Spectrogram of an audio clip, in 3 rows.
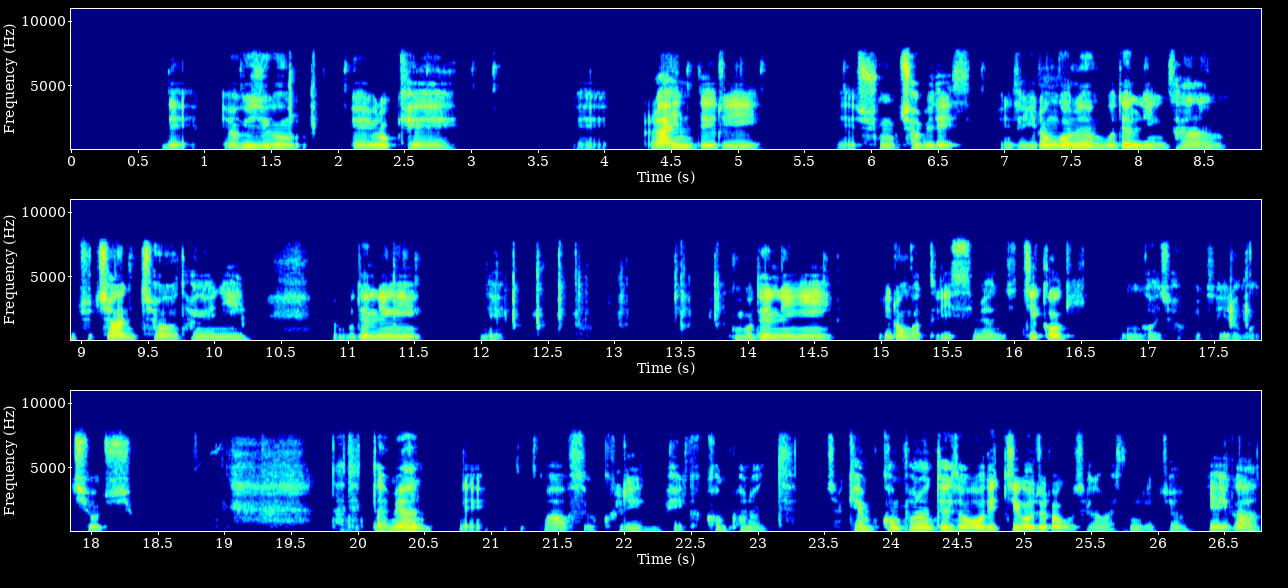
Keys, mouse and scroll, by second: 1.6 space, 11.1 m, 12.2 Escape, 13.1 shift+middle click, 13.5 space, 17.5 Delete.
